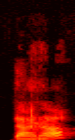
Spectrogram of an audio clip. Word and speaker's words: tarot: ये रहता है कि वैसे इसका स्पेल जो है वो टैरोट करके है ना बटी साइलेंट होता है तो इसको इसलिए टैरो बोलते हैं हां इसको बोलते टैरो बोलते हैं टैरो बोलते हैं आता टैरोट है क्योंकि टी ए आर ओ टी होता है इसमें डबल आर भी लग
